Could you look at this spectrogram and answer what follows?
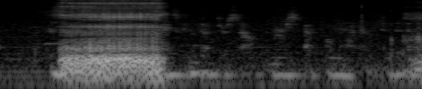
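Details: One loud, coarse, rattling snore on a breath, followed by quieter, low snuffling breaths: snoring.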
